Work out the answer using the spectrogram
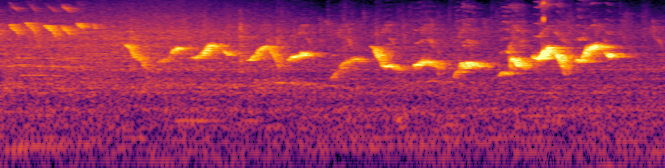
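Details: White-rumped shama, a favorite of bird collectors for its melodious and varied singing and mimicry, giving a high thin opening trill then a series of swooping whistled notes rising and falling, roughly two per second.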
